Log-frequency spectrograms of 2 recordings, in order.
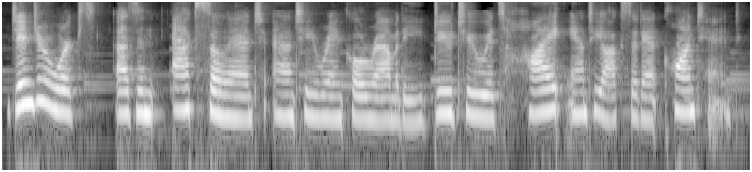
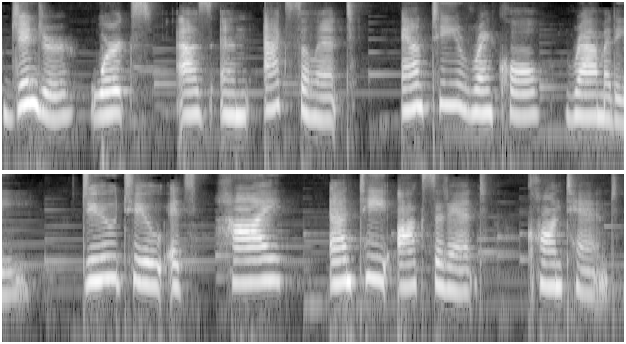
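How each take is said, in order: First: The sentence is read at normal speed. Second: The sentence is read at slow speed.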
